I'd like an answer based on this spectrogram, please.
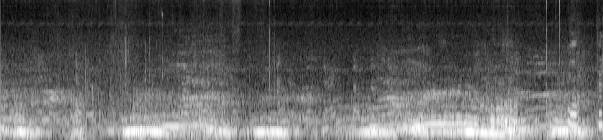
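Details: A lion, Leon, roars in deep, rumbling bursts, each swell rising and fading every couple of seconds, during evening loud roaring ("singing") with another lion, Malysh, at dusk in Taigan safari park savanna enclosure.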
